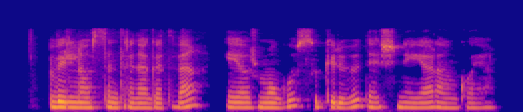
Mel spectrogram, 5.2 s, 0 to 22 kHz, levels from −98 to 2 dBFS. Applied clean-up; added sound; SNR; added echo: none; none; none; none.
